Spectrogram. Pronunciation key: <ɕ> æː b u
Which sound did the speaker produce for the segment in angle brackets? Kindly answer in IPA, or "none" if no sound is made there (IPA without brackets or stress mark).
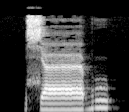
ɕ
